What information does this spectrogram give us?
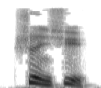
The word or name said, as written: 顺序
